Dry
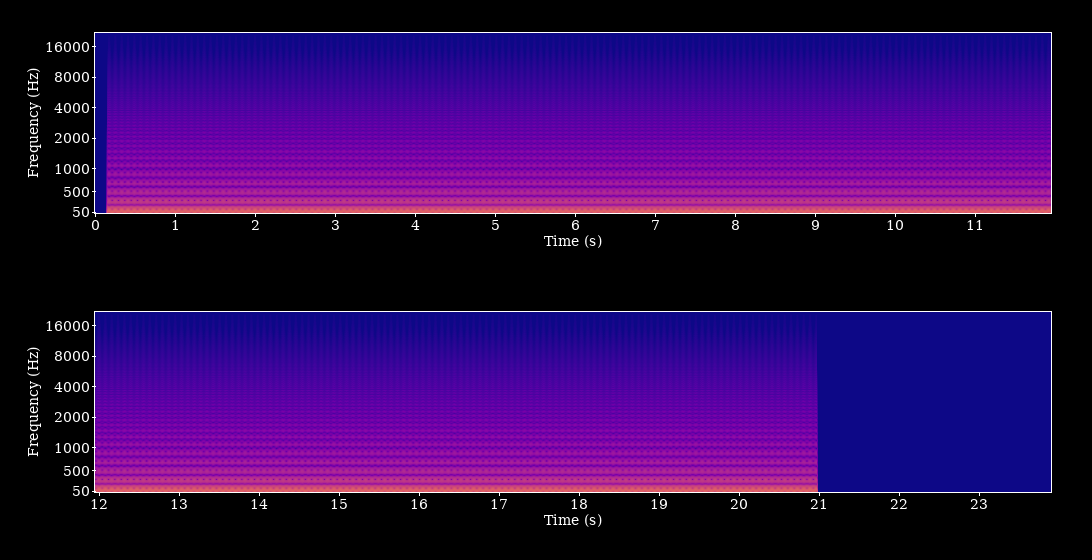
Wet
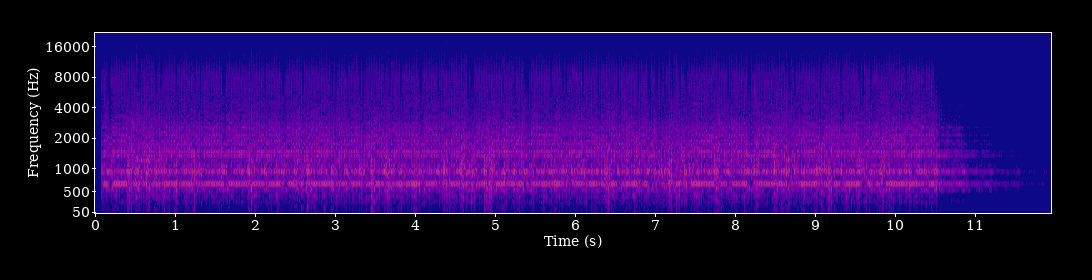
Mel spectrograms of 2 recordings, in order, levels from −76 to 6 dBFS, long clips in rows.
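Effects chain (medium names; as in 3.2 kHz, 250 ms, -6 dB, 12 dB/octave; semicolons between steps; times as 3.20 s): random holes in the spectrogram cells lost 39%; distance through air 160 m; Schmitt trigger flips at -36 dBFS; ladder high-pass 310 Hz, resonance 25%; speed mistake 7.5 ips tape played at 15 ips; peaking EQ 840 Hz +5.5 dB 0.56 oct; filtered feedback delay 342 ms, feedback 49%, low-pass 1.7 kHz, level -6 dB; reverberation RT60 0.65 s, pre-delay 22 ms, DRR -2 dB; ring modulator 24 Hz; loudspeaker Doppler distortion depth 0.39 ms; trim +8.5 dB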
